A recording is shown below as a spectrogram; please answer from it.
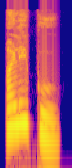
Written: ಅಳುಪ

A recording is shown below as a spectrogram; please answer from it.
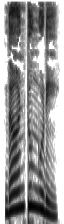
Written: ದಾಂಟುಂಗುಡಿ

